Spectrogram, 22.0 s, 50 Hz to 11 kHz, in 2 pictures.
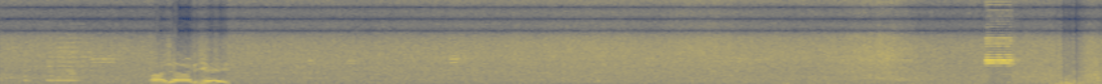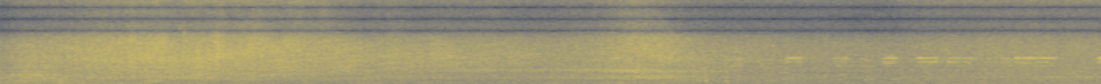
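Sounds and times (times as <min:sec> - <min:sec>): river water rushing: 0:00.0 - 0:22.0
road noise: 0:00.0 - 0:22.0
car passing: 0:05.0 - 0:22.0
wind buffeting microphone: 0:09.2 - 0:18.2
high beep: 0:20.2 - 0:21.6.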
